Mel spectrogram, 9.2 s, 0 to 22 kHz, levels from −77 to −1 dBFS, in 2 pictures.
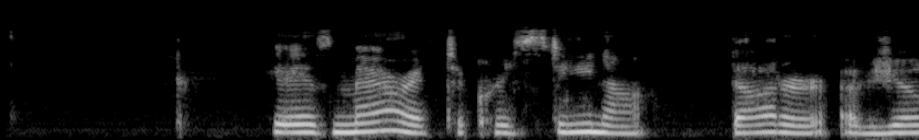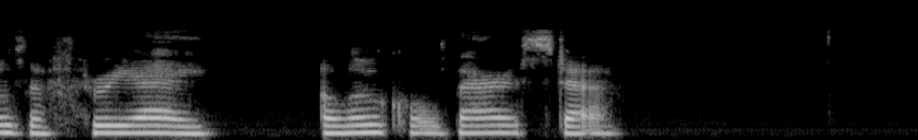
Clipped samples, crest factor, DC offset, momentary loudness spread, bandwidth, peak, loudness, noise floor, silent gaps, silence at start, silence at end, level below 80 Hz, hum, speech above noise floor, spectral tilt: under 0.1%; 18 dB; under 0.1%; 9 LU; 9.4 kHz; -6 dBFS; -23 LUFS; -69 dBFS; none; 0.9 s; 1.5 s; -64 dBFS; none; 47 dB; -5 dB/octave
